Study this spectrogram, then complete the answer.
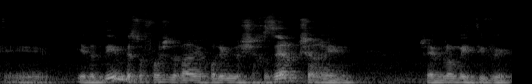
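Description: With audible room echo, a man speaks at a fairly slow pace in a very deep, low voice with ordinary pitch variation. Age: 50s. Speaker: clinical psychologist. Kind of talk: interview.

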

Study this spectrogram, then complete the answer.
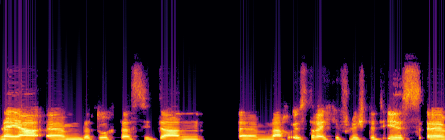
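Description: A woman at medium pitch, flat and monotone, with a Slovak accent at a very slow pace, in a very clean recording with a silent background and a dry, close sound with no echo. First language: Slovak (speaking German). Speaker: writer and essayist. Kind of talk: casual interview chat.

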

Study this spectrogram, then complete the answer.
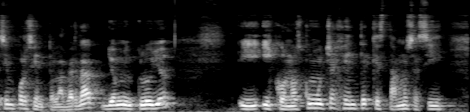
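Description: With a Mexican accent, a man speaks at a medium pitch in a dark, mellow tone. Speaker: podcast host. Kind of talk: casual interview chat. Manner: halting, many fillers.

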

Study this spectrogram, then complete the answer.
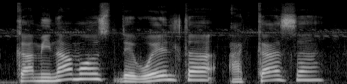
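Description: A man's high-pitched voice at a very slow pace, with lively intonation and noticeable background noise. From Guatemala. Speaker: storyteller. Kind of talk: storytelling. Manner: slow, clear.

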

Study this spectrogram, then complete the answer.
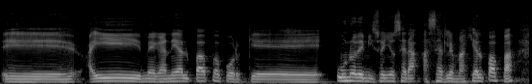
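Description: In a plain, everyday voice, a man speaks at a fairly high pitch and a fairly slow pace, with fairly even intonation and hardly any pauses. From Mexico, Guadalajara. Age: 30s. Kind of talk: interview.

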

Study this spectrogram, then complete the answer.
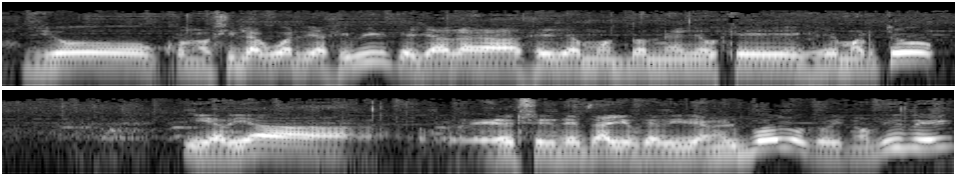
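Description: A man talks at a moderate pace in a fairly high voice, with ordinary pitch variation. Music plays in the background. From Spain, Salamanca province. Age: 70s. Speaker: rural villager. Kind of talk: oral history interview.

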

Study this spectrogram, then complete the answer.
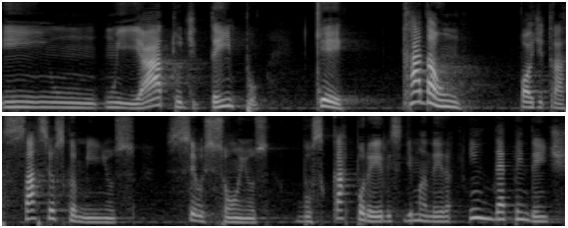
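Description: Speaking very slowly, a man with a fairly high pitch and a bright, sharp tone uses lively intonation on a very clean recording with a silent background. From Brazil, Piauí (Teresina). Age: 30s. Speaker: accountant. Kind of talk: interview.

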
